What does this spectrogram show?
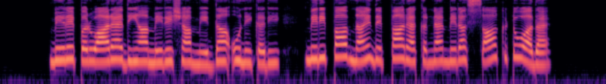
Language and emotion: Dogri, sad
